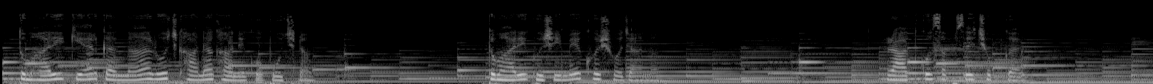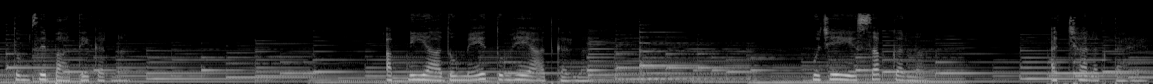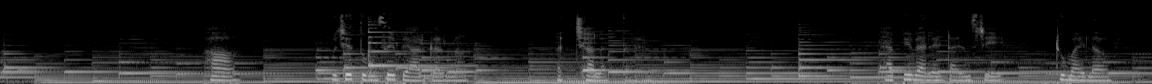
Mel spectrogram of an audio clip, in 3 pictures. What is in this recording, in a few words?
hindi, romantic, shayari; propose day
